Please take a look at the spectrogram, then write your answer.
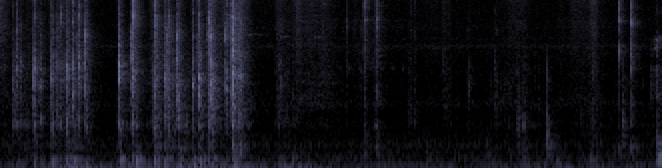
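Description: Someone types a password on a computer keyboard, producing quiet clusters of quick keystrokes followed by sparser, scattered taps nearby.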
